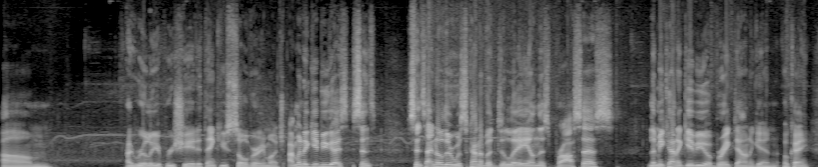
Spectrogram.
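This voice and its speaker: A man's voice: mid-range voice, brisk, clear, resonant tone. A man hosting a live sports stream, chatting casually in chummy slang, greeting viewers by name and repeating himself.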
